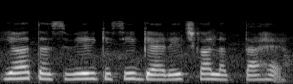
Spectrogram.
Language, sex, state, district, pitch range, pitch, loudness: Hindi, female, Assam, Sonitpur, 235-260 Hz, 245 Hz, -17 LUFS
